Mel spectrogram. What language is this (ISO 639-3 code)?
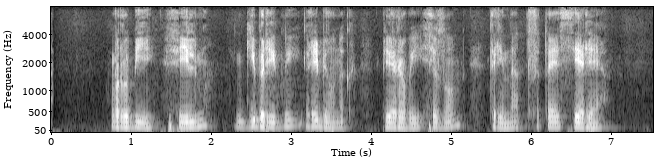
rus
